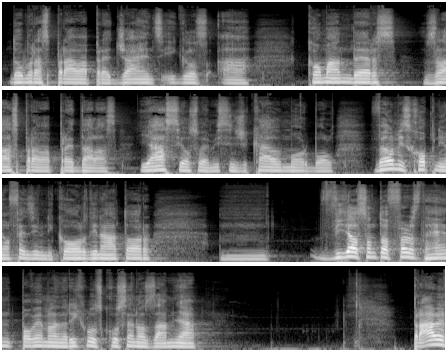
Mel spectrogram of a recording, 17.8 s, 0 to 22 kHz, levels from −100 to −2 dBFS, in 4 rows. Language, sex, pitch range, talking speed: Slovak, male, 120-140 Hz, 120 wpm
